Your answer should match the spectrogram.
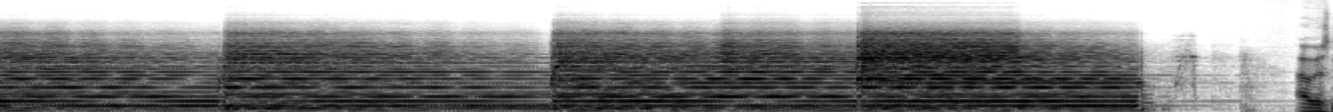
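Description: Gibson electric guitar played through a Psionic Audio Telos overdrive pedal and amp: distorted chords struck about every two and a half seconds and left to ring, the last one brighter, then cut off about a second before the end.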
